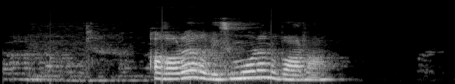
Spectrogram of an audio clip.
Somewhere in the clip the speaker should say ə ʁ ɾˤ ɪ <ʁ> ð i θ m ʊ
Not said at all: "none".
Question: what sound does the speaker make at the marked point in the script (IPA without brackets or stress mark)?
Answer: ʁ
